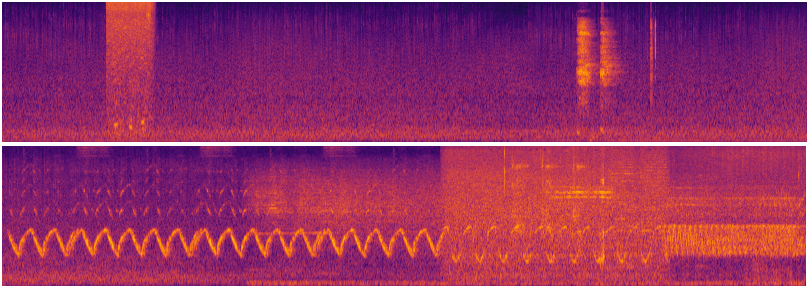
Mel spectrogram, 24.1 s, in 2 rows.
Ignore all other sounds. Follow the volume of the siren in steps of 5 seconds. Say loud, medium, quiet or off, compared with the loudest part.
off, off, loud, loud, loud.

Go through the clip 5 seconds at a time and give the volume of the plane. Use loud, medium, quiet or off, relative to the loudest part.
loud, loud, loud, loud, medium.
